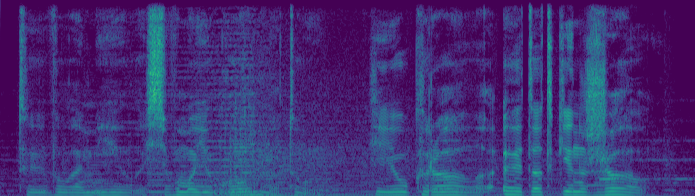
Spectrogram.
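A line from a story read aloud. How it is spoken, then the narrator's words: Low predatory demand. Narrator (Russian): потребовал он низким хищным голосом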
